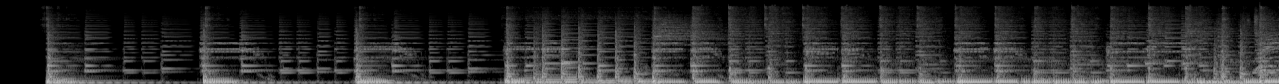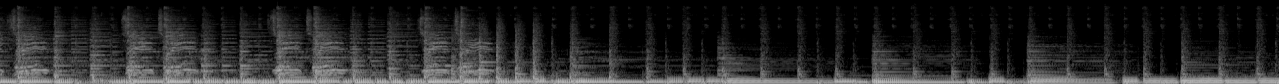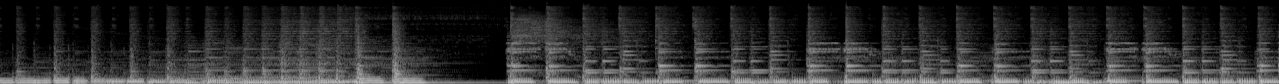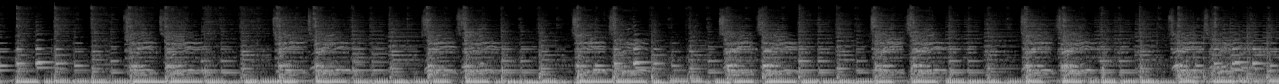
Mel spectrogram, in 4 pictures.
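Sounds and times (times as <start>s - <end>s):
instrumental music: 0.4s - 51.1s.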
